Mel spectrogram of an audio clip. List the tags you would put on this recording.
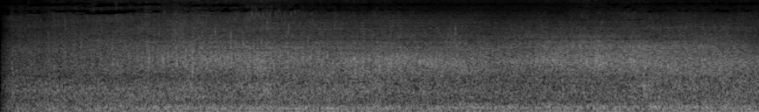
Soundscapes > Urban
vehicle
car
traffic

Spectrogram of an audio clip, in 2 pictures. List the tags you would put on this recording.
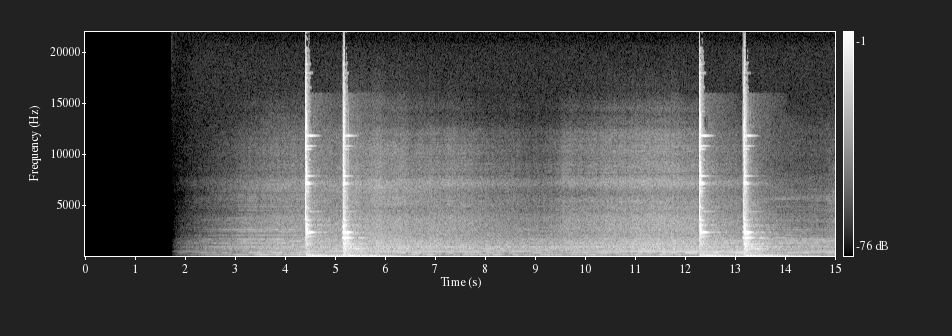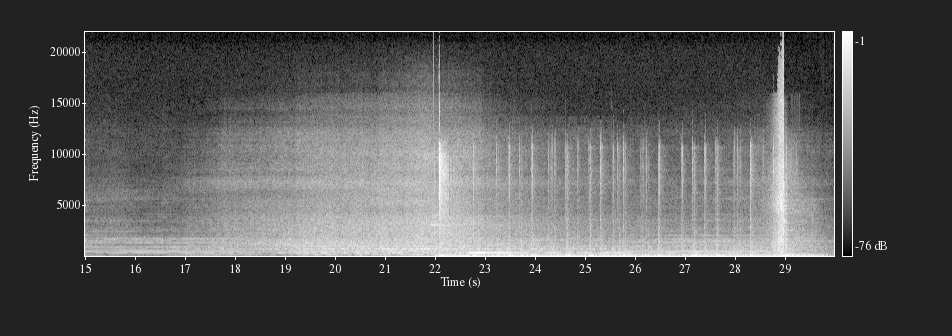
Music > Multiple instruments
banging
drums
exciting
thunderous
drones
percussive
hammered-metal
musical-intro
music

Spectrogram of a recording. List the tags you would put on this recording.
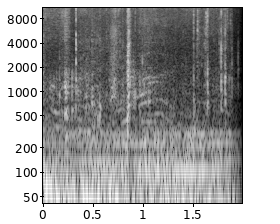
Sound effects > Objects / House appliances
Metal
Junk
dumping
Junkyard
Bash
Machine
Foley
Bang
Dump
SFX
rubbish
FX
Ambience
Metallic
tube
scrape
Smash
Percussion
rattle
Clang
waste
Atmosphere
Clank
Robotic
trash
Robot
Perc
Environment
garbage
dumpster

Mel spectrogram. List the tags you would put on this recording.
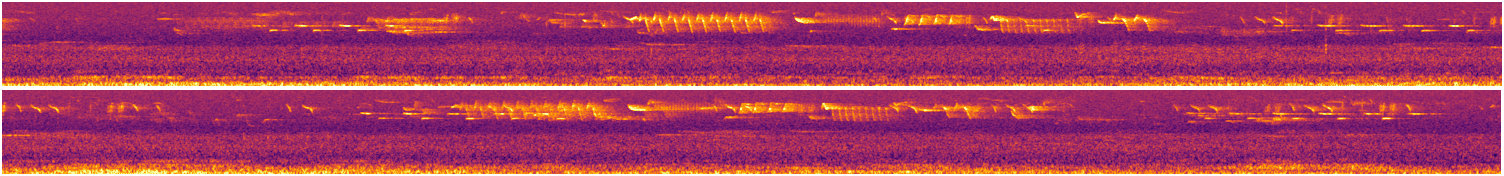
Soundscapes > Nature
raspberry-pi
meadow
field-recording
natural-soundscape
soundscape
nature
phenological-recording
alice-holt-forest

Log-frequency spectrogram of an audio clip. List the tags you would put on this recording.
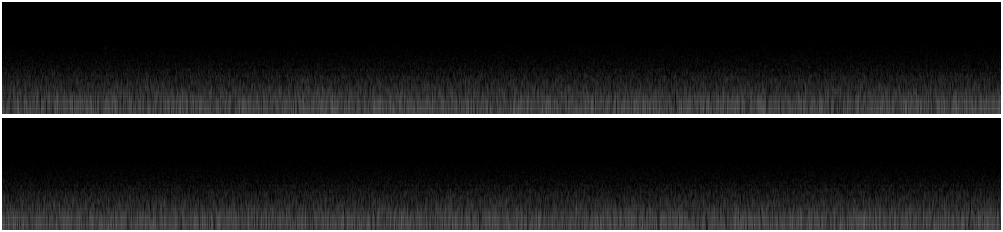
Soundscapes > Indoors
Continuous
Tone

